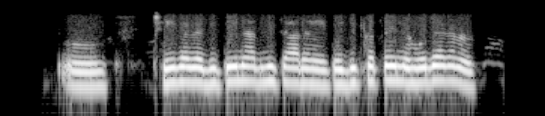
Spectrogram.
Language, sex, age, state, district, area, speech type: Hindi, male, 18-30, Bihar, Vaishali, rural, conversation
